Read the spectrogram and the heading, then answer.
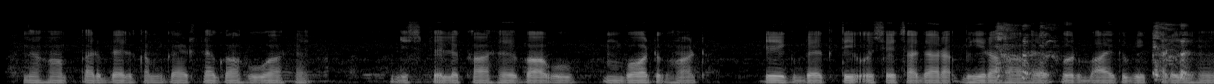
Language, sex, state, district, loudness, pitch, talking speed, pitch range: Hindi, male, Jharkhand, Jamtara, -35 LUFS, 85 Hz, 100 wpm, 85-90 Hz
